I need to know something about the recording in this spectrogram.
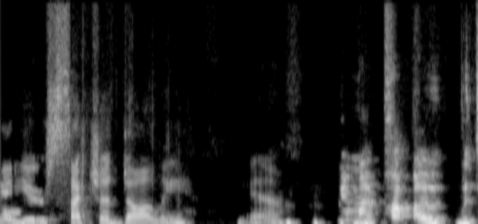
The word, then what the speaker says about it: Dolly: My father's father, he spoke Polish, Russian, and English, and a couple other languages, and he'd say Dolly. Dolly. That- Yeah, the emphasis would be on the first syllable.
